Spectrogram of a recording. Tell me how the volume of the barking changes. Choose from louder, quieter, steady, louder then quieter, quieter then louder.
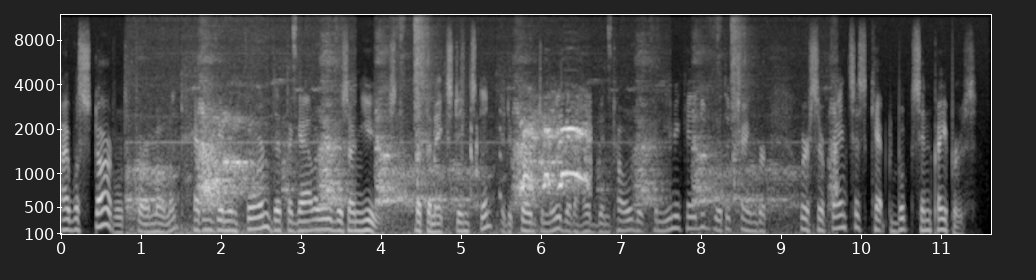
quieter.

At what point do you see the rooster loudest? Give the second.
6 s.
